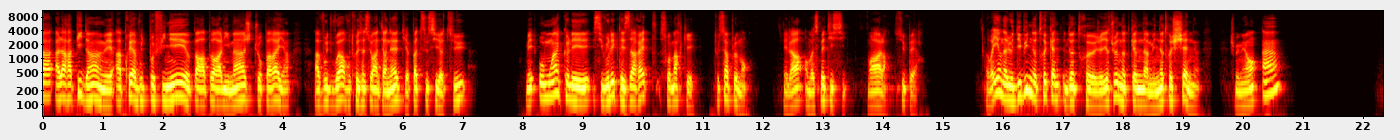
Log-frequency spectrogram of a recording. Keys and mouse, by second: 0.1-3.8 middle drag, 3.8 ctrl+r, 6.9 click, 8.0 ctrl+r, 8.5 click, 9.0 click, 10.6 Escape, 13.7-15.3 drag, 14.6 Tab, 15.5-17.8 middle drag, 19.3 KP_1, 21.0-22.3 middle drag.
